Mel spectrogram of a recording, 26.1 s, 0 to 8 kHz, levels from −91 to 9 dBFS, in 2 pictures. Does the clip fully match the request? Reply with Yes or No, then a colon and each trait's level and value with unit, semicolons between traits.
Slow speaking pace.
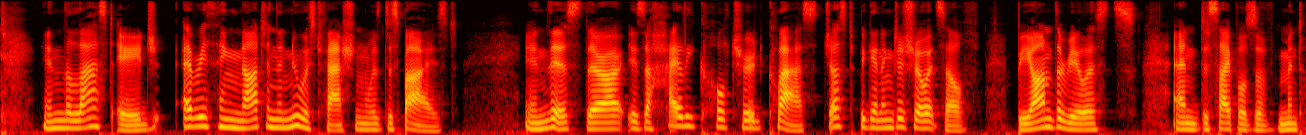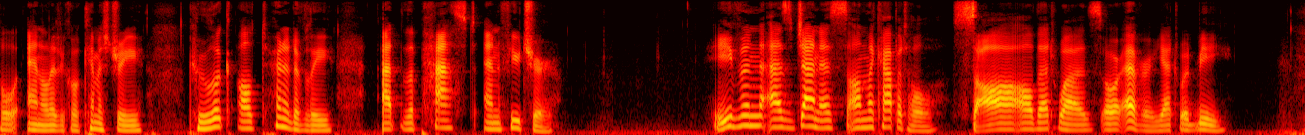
Yes: slow, 130 wpm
